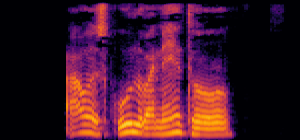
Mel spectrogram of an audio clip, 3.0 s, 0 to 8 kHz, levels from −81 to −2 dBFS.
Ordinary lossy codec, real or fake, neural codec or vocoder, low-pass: MP3, 32 kbps; fake; codec, 16 kHz, 2 kbps, FunCodec, trained on LibriTTS, 25 frames a second; 7.2 kHz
